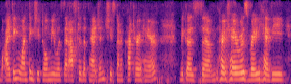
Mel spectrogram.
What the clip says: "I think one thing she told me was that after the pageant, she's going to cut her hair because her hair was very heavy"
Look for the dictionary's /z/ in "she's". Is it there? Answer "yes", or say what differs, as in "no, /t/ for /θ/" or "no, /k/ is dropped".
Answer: yes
